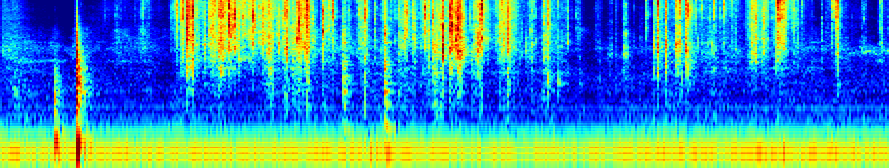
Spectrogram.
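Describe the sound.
Knife chopping onions on a cutting board: many irregular taps and scrapes in a busy, uneven rhythm, with one sharp knock near the start and a steady low hum underneath throughout.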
